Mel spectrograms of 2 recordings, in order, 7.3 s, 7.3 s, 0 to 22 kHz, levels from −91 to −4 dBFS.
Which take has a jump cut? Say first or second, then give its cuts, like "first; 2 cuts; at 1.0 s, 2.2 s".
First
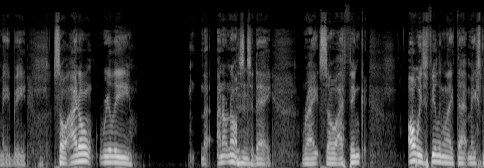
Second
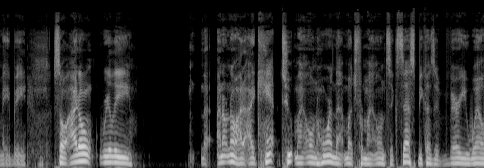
first; 1 cut; at 3.5 s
